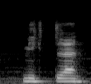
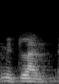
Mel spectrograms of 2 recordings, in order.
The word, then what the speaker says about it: Mictlán: Ya, pues llegan a, al Mictlán. Siempre se me complica pronunciar esta C antes de la T. Mictlán. Sí, porque siempre es Mictlán, el Mictlán, madre.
